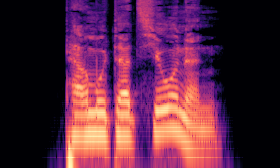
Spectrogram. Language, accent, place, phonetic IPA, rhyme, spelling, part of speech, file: German, Germany, Berlin, [pɛʁmutaˈt͡si̯oːnən], -oːnən, Permutationen, noun, De-Permutationen.ogg
- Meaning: plural of Permutation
